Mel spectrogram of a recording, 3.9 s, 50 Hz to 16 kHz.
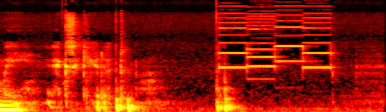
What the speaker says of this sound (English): generates the same beep as the traditional 41C beep.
